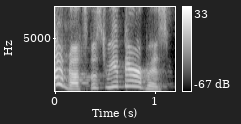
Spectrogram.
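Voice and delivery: high, loud and fast; quick giddy epiphany; excited realization. Retold or imitated. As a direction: rattle it off in a rush of discovery. Retold realization about her career.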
